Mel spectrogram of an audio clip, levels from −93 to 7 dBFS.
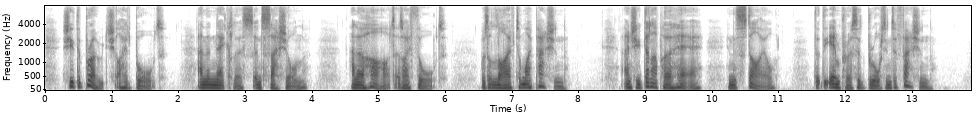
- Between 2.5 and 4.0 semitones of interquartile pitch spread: Yes, average, 3.4 semitones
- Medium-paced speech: Yes, average, 170 wpm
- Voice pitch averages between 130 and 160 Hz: No, very low, 95 Hz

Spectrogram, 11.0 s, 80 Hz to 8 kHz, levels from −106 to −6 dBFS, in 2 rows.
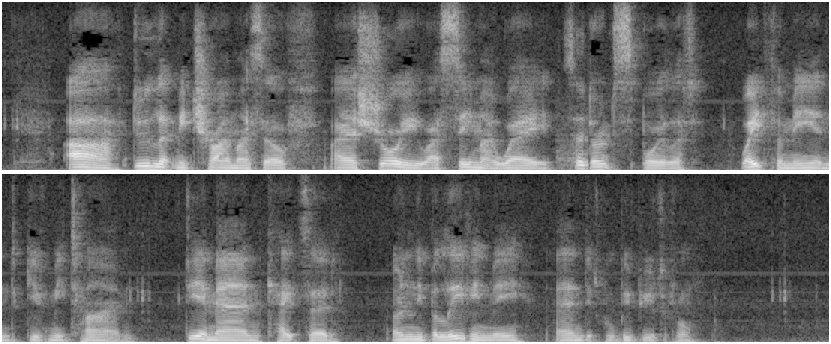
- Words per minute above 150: Yes, average, 200 wpm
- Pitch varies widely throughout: No, narrow, 2.4 semitones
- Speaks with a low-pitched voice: Yes, low, 100 Hz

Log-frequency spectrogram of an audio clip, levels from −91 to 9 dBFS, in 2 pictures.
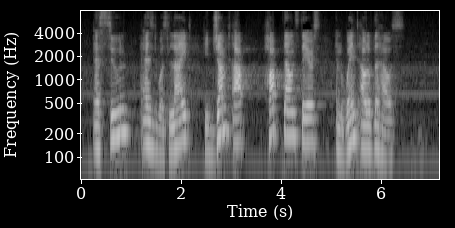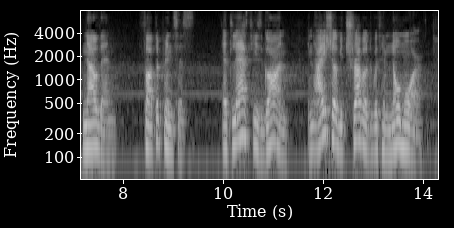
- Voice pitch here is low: Yes, low, 130 Hz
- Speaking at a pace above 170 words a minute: No, average, 150 wpm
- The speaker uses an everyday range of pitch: No, wide, 5.7 semitones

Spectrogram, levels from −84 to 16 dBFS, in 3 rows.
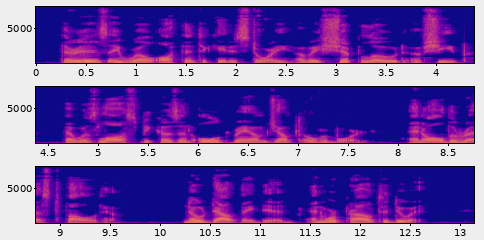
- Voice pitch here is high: No, very low, 95 Hz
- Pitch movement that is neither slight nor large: No, narrow, 2.3 semitones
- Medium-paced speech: Yes, average, 170 wpm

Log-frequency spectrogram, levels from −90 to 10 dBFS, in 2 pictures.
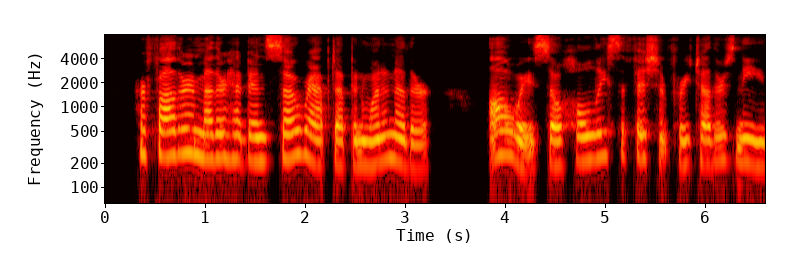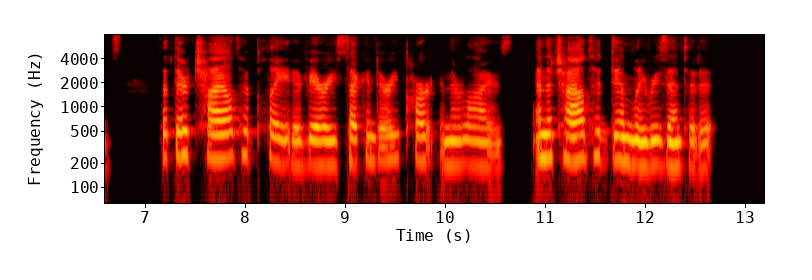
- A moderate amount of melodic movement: Yes, average, 3.9 semitones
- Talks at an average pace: Yes, average, 175 wpm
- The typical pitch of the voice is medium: No, high, 210 Hz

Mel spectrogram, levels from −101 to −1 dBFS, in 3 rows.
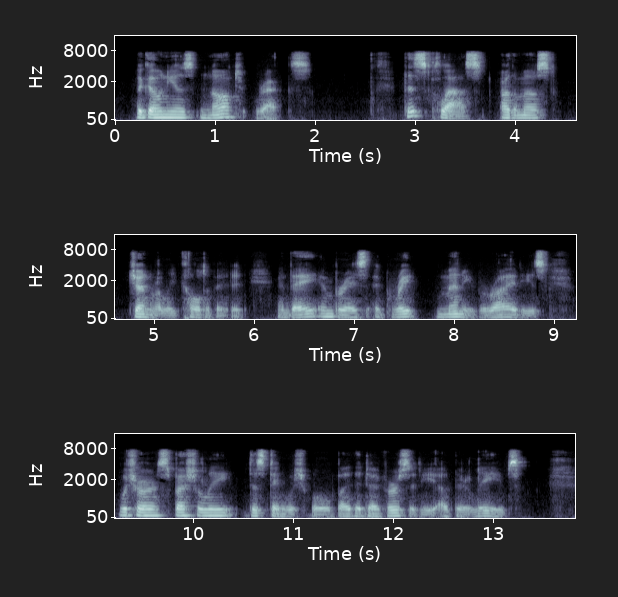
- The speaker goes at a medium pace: No, slow, 115 wpm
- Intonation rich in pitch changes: No, average, 4.5 semitones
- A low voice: Yes, low, 120 Hz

